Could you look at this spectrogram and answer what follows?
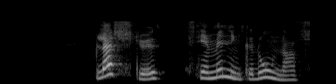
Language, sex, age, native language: Icelandic, female, 7, Icelandic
